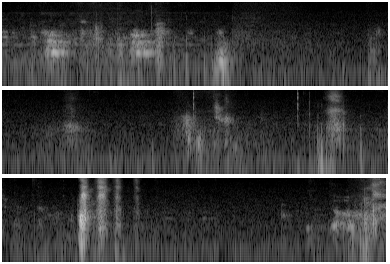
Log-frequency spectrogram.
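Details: Old English Sheepdog indoors at home giving short, scattered barks and soft whimpers separated by quiet pauses, with one sharp louder bark burst near the end.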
